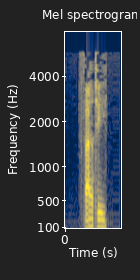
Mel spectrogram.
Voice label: "fatty", english; adjectives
